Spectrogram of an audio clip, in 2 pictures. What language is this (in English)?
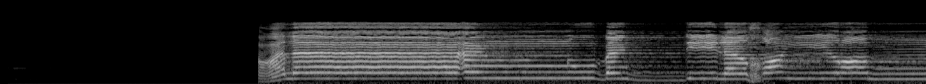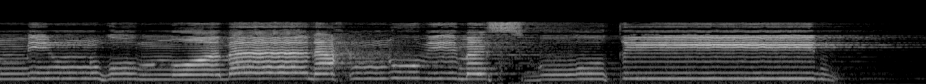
Arabic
